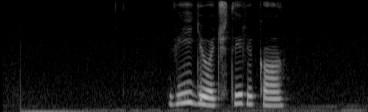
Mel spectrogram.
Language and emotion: Russian, neutral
